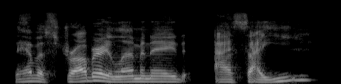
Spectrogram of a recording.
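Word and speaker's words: açaí: strawberry lemonade acai okay did i say it right i don't know i don't i'm not that sounds right it sounds i mean it sounds magical yeah that sounds right it's not a k i'll tell you that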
